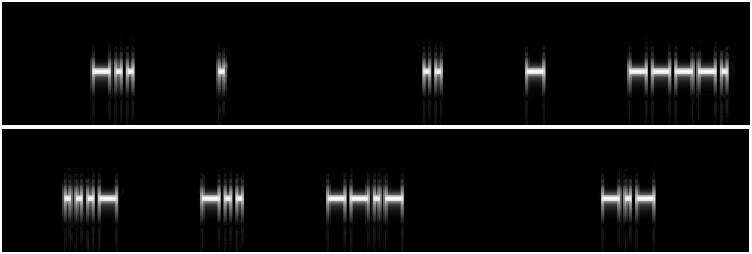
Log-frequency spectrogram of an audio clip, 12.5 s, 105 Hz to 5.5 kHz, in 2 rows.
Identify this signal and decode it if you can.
Morse code, heard as a keyed tone, about 25 wpm, spaced as for 10 wpm, 590 Hz. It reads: DE IT9VDQ K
